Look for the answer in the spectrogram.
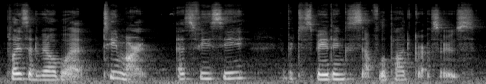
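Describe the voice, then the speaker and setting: A brisk commercial announcer from a visual novel voiced by a woman delivers a scripted sales pitch. The voice sits fairly high. There is slight noise in the background. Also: a little mellow, natural voice. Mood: salesy.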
